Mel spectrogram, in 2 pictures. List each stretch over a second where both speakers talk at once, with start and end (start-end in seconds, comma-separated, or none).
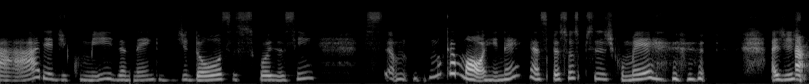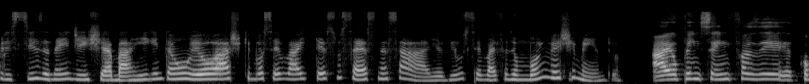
none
